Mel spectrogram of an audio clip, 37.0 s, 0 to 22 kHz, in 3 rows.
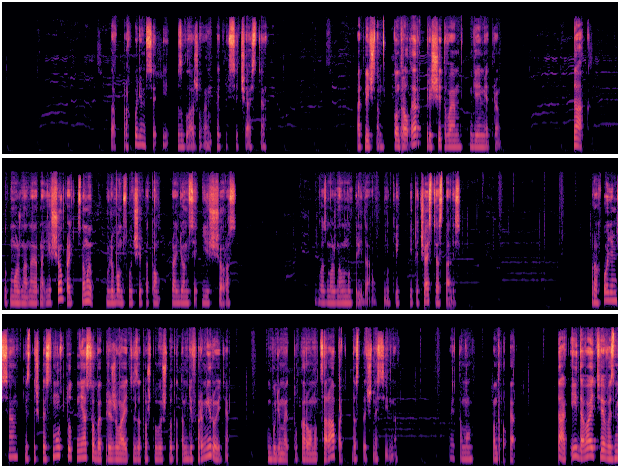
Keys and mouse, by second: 0.1 click, 1.1 click, 1.5 middle click, 2.2 click, 2.5 middle click, 3.2 click, 4.5 click, 4.8 click, 5.6 middle click, 6.3 click, 6.6 ctrl+middle click, 7.0 middle click, 9.5 ctrl+r, 9.5 middle click, 10.5 middle click, 11.5 click, 12.2 click, 12.4 click, 12.7 click, 13.2 click, 13.7 middle click, 14.3 click, 14.9 click, 15.4 middle click, 15.9 click, 17.1 click, 17.8 middle click, 19.0 click, 19.4 click, 19.7 click, 20.6-21.3 [, 21.3 click, 21.7 click, 24.0 middle click, 24.7 click, 24.8 click, 25.9 middle click, 26.7 click, 27.0 middle click, 27.7 click, 28.8 middle click, 29.5 click, 30.6 click, 31.1 middle click, 31.9 click, 32.5 middle click, 35.4 ctrl+r, 36.1 middle click.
